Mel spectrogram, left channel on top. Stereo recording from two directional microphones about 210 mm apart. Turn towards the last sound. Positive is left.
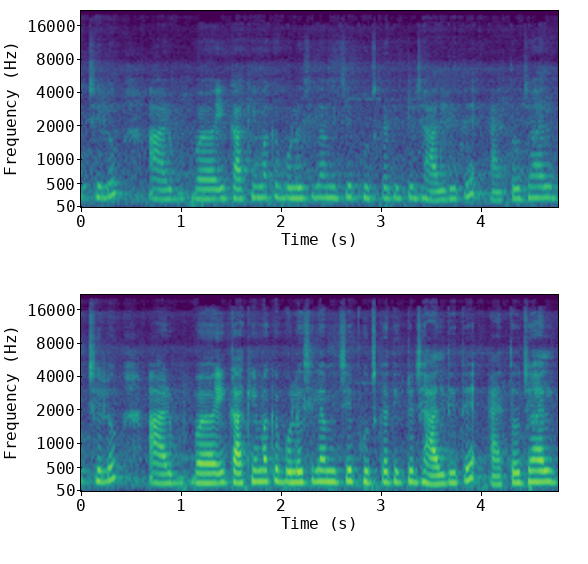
turn(degrees=-45)  # may be behind; listen again after turning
